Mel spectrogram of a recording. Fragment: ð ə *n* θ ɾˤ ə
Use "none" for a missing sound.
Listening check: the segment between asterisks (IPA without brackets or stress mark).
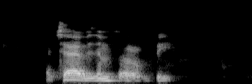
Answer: m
